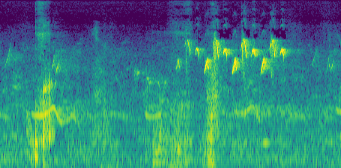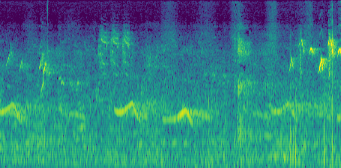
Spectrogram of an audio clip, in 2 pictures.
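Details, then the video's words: Birds chirping, a quick series of high thin chirps, repeated low whistled notes at intervals, and a second burst of high chirps at the end over steady background noise. "Birds are chirping Sound"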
